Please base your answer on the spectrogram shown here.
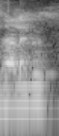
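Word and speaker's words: ذال: লাল জিবের আঘাত দাঁতের আগালের লাগাইতে হবে। তখন জালের উচ্চারণটা আসবে।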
